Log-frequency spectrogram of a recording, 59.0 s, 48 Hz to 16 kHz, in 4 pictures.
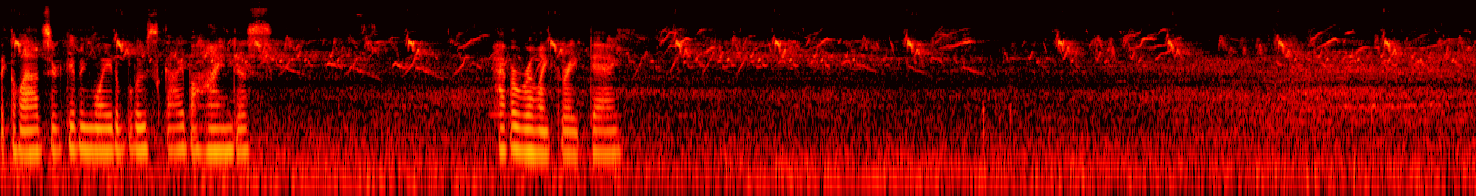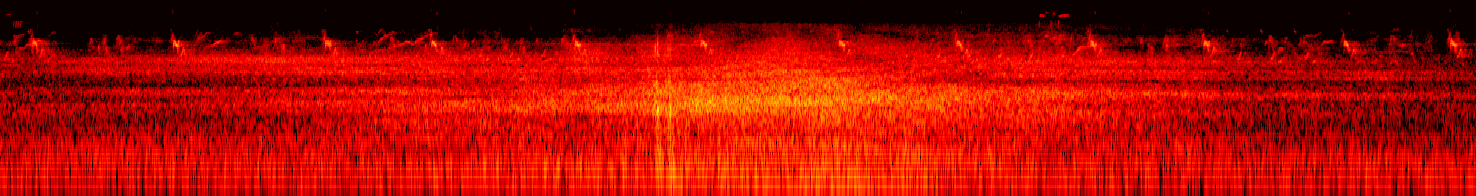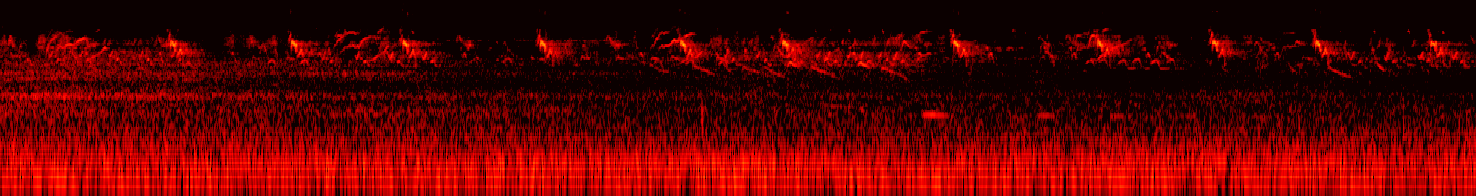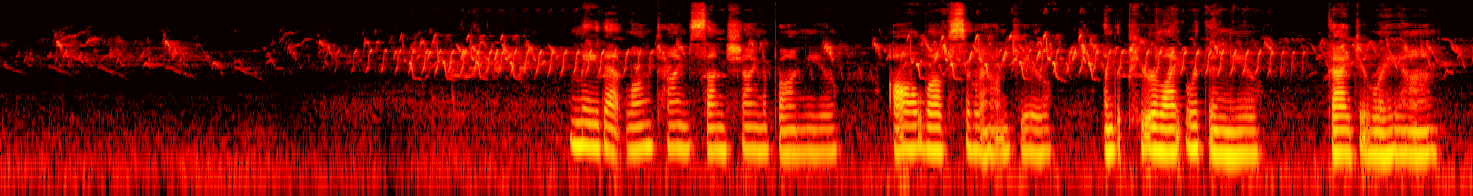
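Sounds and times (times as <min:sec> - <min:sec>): songbirds chirping: 0:00.0 - 0:59.0
car passing: 0:01.1 - 0:32.7, 0:47.0 - 0:59.0.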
